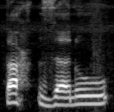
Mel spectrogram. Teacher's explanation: ولا تہنوا ولا تحزنوا، زا کو سختی سے ذال سے جدا کر کے، تحزنوا، زا سختی سے پڑھا جاتا ہے اور جبکہ ذال کو نرمی سے پڑھتے ہیں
